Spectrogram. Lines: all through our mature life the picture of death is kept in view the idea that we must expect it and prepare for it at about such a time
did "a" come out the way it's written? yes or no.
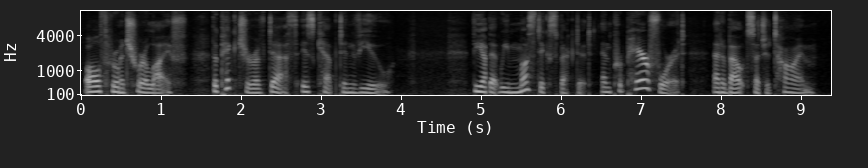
yes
